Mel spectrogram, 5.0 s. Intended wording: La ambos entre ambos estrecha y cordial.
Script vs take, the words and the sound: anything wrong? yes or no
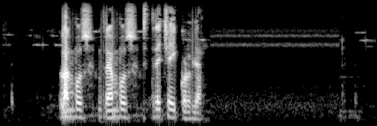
no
